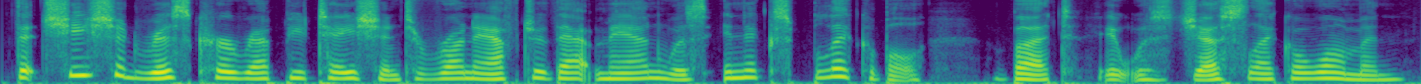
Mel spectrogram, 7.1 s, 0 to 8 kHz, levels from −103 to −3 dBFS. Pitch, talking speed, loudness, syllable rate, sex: 205 Hz, 170 wpm, -17 LUFS, 4.5 syllables/s, female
